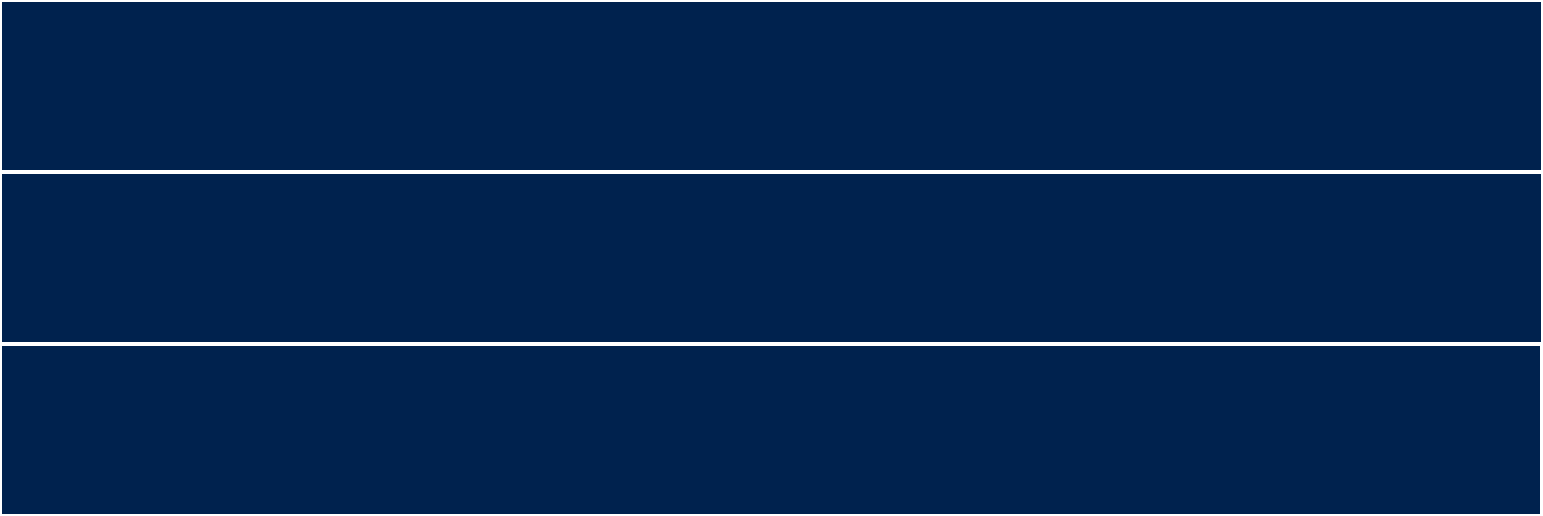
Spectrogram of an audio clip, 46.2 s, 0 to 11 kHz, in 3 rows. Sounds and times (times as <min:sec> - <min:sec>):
Silence: 0:00.0 - 0:46.1.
